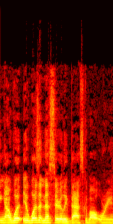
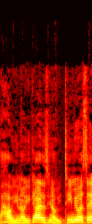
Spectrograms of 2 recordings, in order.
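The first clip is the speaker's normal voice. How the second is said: ordinary talk, nothing marked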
